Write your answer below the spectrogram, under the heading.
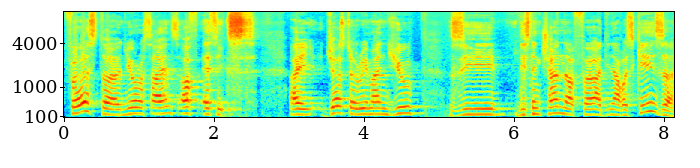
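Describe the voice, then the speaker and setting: Over noticeable background noise, a man with a Swiss French accent talks at a very slow pace, his pitch high and its variation ordinary. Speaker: philosophy professor. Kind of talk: lecture. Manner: halting, many filler sounds.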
